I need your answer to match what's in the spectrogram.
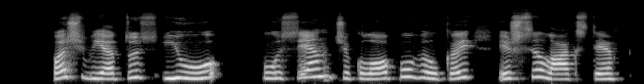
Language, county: Lithuanian, Panevėžys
